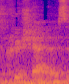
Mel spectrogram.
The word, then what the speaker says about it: Cruxshadows: And so but it's Cruxshadows is how it's pronounced.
